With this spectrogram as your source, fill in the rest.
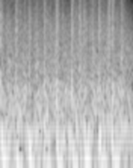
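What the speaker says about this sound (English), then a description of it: "Keep shooting him for me." Rapid automatic gunfire from a Fortnite match, a dense continuous burst of loud shots rattling without pause for the full stretch.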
